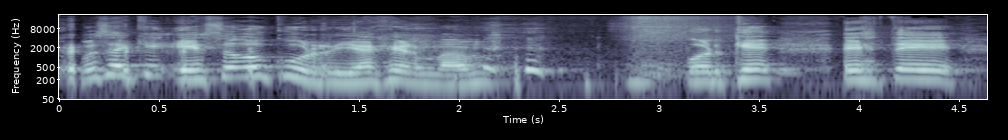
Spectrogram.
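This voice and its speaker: Lively Paraguayan man telling stories. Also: high voice, takes it slowly. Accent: Paraguayan Spanish. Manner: animated, laughing, mimics voices. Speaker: guest impressionist. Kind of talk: casual storytelling.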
